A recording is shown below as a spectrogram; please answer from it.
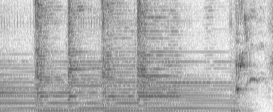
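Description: Acoustic guitar strummed down and up, about four quick strokes over a ringing chord fretted as the open low E string with the second fret barred on the A and D strings. The chord is cut off near the end.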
